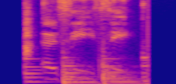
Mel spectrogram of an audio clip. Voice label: "Si Si" Italian; meme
